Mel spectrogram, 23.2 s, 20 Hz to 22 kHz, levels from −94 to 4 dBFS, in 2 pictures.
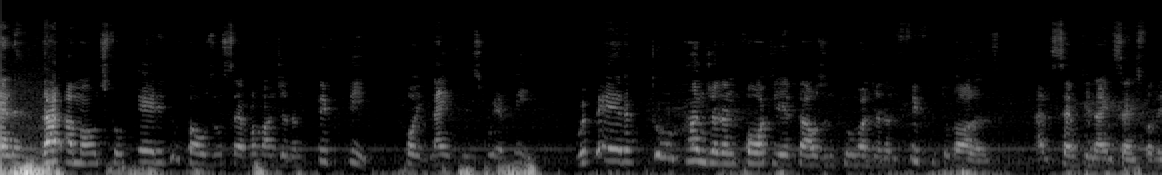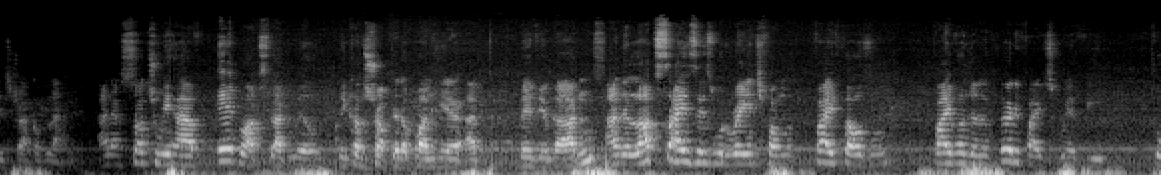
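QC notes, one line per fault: No faults heard anywhere in this clip.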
